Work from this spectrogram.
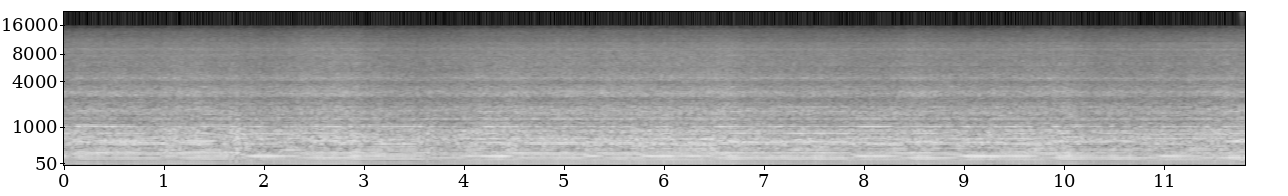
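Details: Weed Eater riding mower with 16.5 hp Briggs engine, 42-inch cut, six-speed, after fuel leak work and carburetor bowl refit; small single-cylinder engine running steadily at a fast, even speed with no misses or surging, back on fuel.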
